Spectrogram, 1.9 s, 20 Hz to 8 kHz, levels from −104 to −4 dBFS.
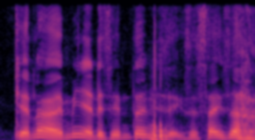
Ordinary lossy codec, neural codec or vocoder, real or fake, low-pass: none; none; real; none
